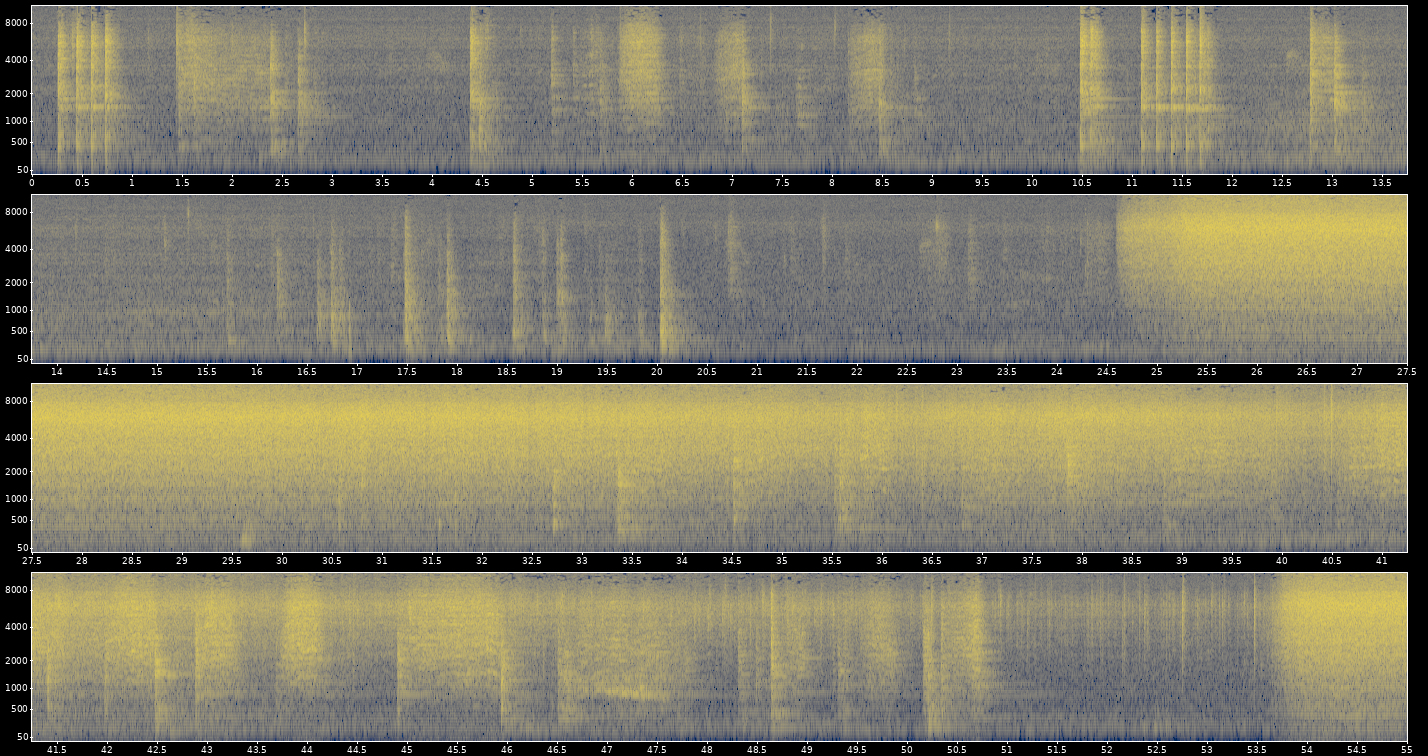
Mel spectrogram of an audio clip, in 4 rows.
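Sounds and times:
water sizzling on hot griddle: 0.0s - 3.2s, 4.4s - 9.4s, 12.8s - 13.5s, 24.6s - 55.0s
metal scraper on steel plate: 1.5s - 2.4s, 5.2s - 7.3s, 8.2s - 8.7s, 12.8s - 13.2s, 40.6s - 44.3s, 44.9s - 47.7s, 48.6s - 50.9s.

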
